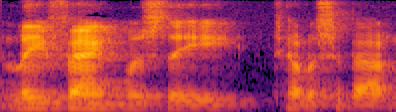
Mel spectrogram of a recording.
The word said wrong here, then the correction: Lei Feng: Lei Feng, his, yeah, in Chinese pronunciation, the Lei Feng.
